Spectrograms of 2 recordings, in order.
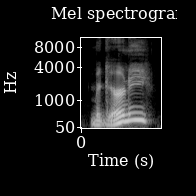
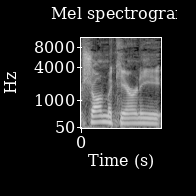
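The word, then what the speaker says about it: McInerney: I'm assuming, is Sean is it McGhehey? Is that how you pronounce the name? Is that Poopies? It's Sean McKierney, or McKierney is Poopies.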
